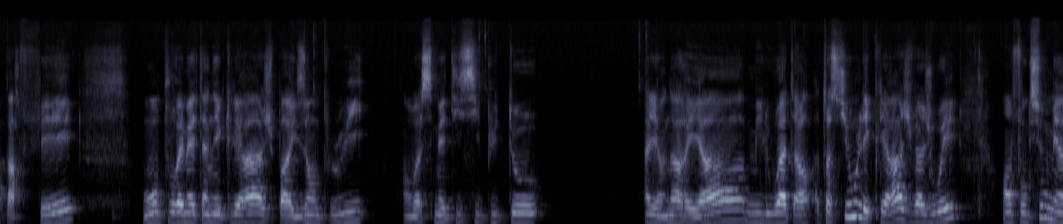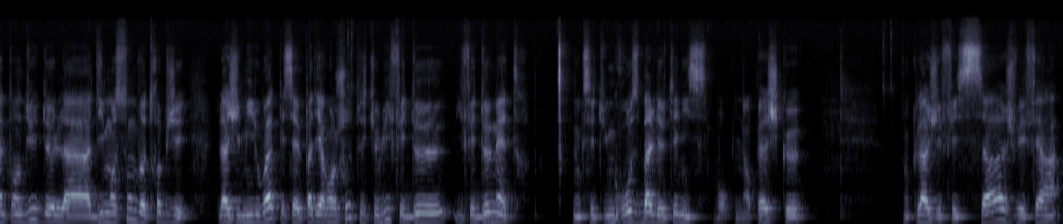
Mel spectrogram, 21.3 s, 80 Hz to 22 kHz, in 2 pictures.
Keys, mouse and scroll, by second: 0.6 scroll down 6, 1.2-1.9 middle drag, 1.9-3.1 scroll down 4, 3.1 click, 4.8 click, 6.4 click, 8.1-12.4 middle drag, 14.1 click, 16.3 scroll up 6, 17.2 scroll down 3, 17.7-19.5 middle drag, 19.5 click, 20.9 s.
